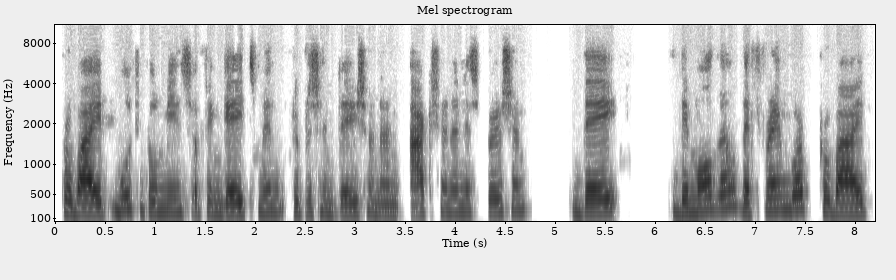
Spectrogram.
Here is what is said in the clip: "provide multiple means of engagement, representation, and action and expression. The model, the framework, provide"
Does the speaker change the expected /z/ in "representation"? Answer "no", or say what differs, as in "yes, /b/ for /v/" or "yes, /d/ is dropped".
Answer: yes, /s/ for /z/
